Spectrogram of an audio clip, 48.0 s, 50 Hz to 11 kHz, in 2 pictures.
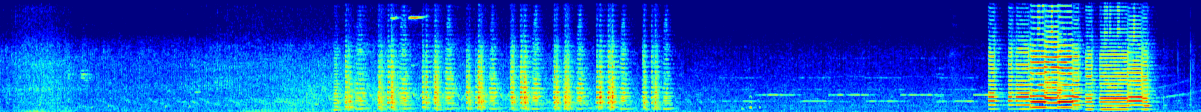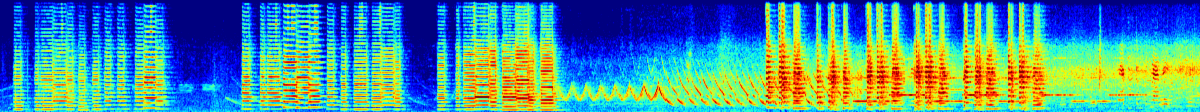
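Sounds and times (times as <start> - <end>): musical bus horn melody: 6.6 - 13.7, 19.3 - 23.2, 24.3 - 35.4, 39.2 - 47.5
siren-like rising and falling wail: 13.1 - 27.6, 28.2 - 30.6, 31.6 - 32.8, 33.5 - 48.0.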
